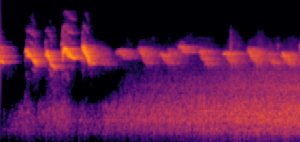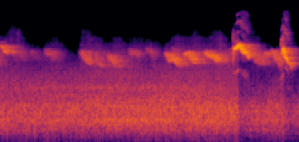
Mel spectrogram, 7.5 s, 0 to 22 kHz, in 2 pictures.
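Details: Puteh white-eye singing on 29 August 2020: quick sharp chirps at the start, then a long run of softer, high twittering notes over steady broad noise, ending with a few loud bright chips.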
